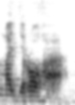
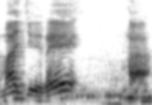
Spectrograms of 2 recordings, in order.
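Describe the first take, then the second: First: The vowel after the r is a plain open a. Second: The vowel after the r is tilted toward e. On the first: The speaker calls it wrong. "menurut kaidah ilmu tajwid, ini harus dibaca majroha" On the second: The speaker calls it right. "tapi ... imalah ... memiringkan harakat fathah kepada bunyinya harakat kasroh"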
